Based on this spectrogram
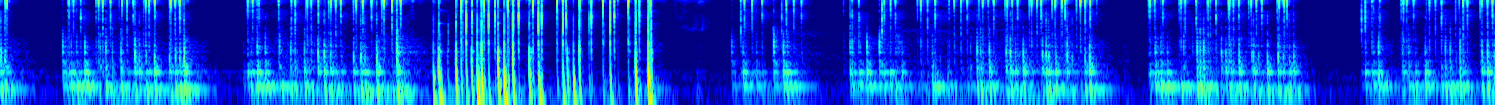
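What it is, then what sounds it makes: Wooden tabletop being tapped. A large, solid wooden tabletop with a glossy finish is tapped rapidly with long acrylic nails and the fingertips of both hands in a fast build-up pattern. Bursts of quick, dry taps with a low, thumpy body are separated by short silences, with a louder, denser flurry in the middle. Each tap dies away almost instantly.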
